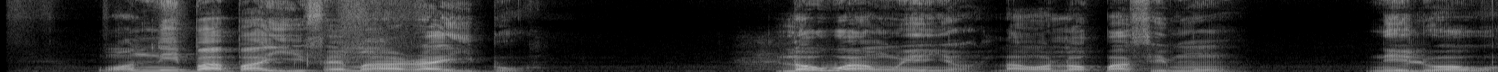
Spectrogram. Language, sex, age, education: Yoruba, male, 30-45, tertiary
